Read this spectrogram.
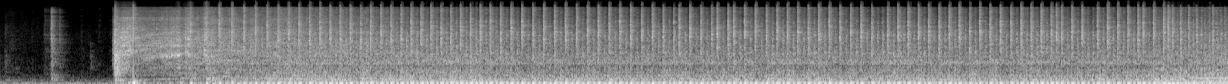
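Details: Troy-Bilt Storm 2410 snowblower, back for a second service visit, started with choke and throttle on a nearly full tank: runs rough and lumpy with speed hunting and surging; carburetor or fuel system suspected.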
